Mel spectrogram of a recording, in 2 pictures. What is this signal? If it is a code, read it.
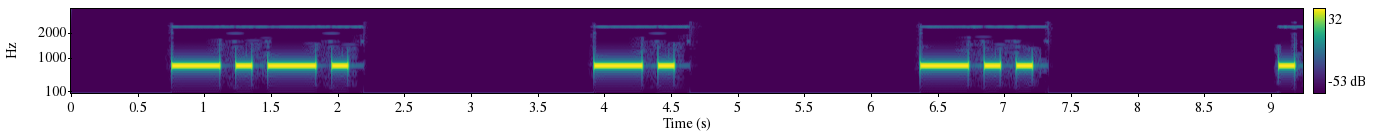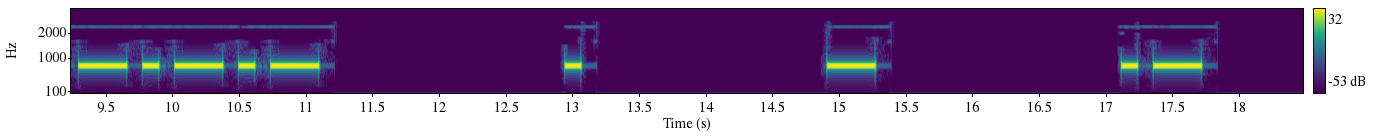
Morse code, heard as a keyed tone, about 10 wpm, 800 Hz. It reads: C N D . E T A
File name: ct2idw / exerc9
